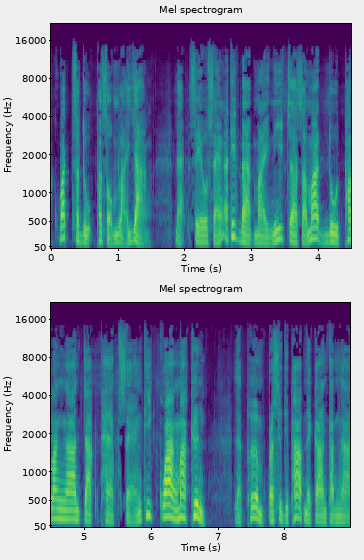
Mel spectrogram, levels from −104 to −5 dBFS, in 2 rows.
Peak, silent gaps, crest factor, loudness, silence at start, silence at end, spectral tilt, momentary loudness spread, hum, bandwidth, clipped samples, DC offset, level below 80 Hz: -4 dBFS; none; 22 dB; -26 LUFS; 0.15 s; 0 s; -5.5 dB/octave; 12 LU; none; 15 kHz; under 0.1%; under 0.1%; -68 dBFS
